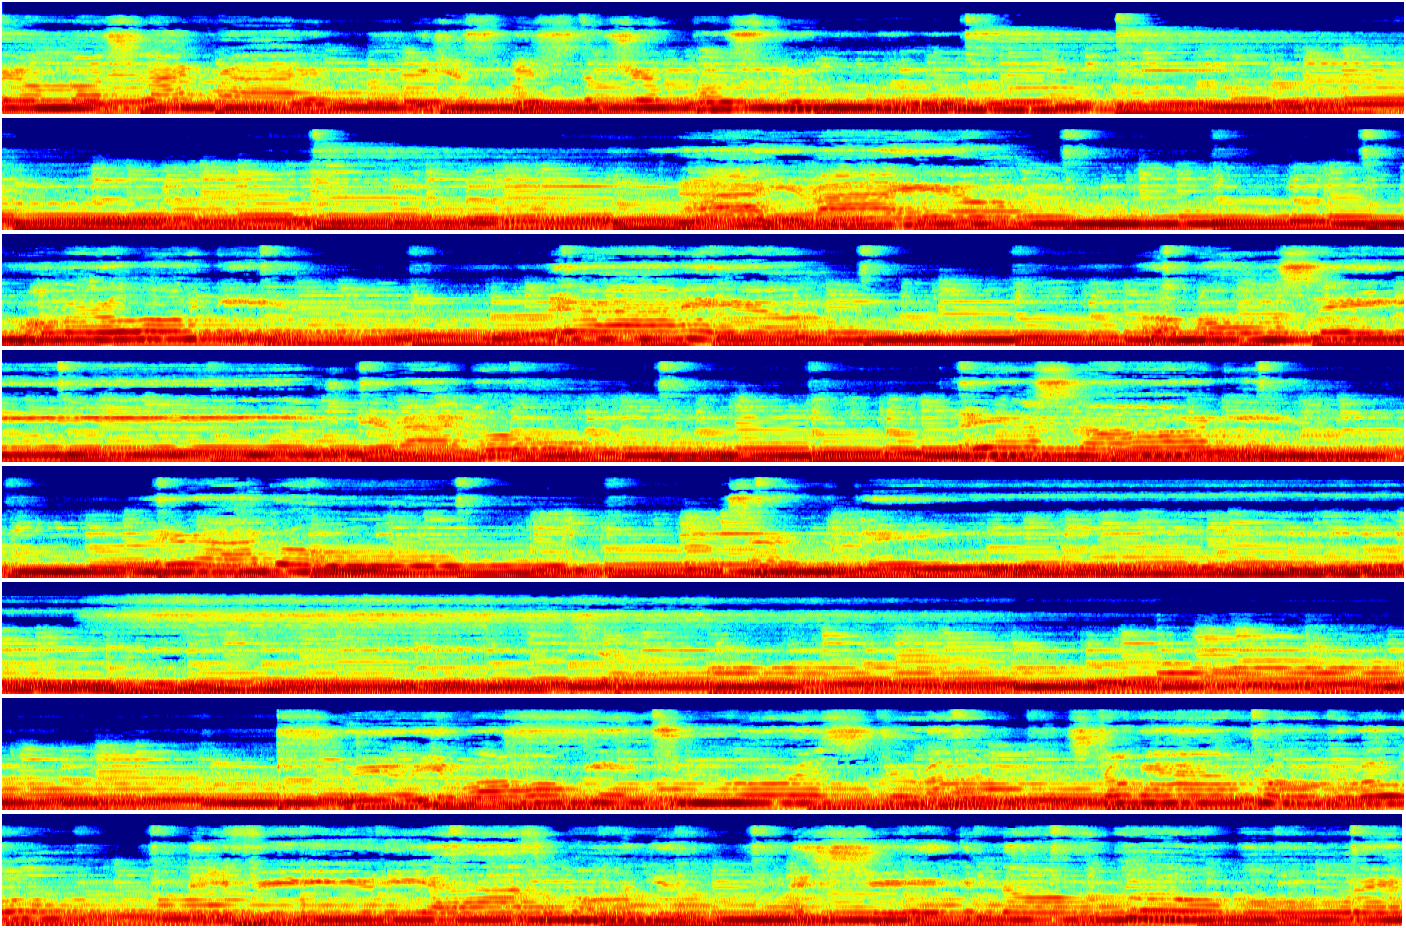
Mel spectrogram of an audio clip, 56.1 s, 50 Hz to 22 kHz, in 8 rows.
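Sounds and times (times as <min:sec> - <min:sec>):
rock guitar with bass and drums: 0:00.0 - 0:56.0.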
